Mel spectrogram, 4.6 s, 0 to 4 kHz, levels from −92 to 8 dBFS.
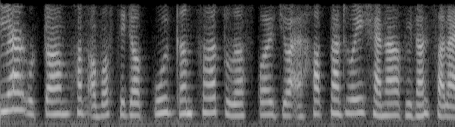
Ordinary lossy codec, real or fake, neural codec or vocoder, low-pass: none; fake; codec, 16 kHz, 0.5 kbps, FunCodec, trained on Chinese and English, 25 frames a second; 3.6 kHz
